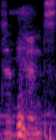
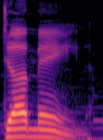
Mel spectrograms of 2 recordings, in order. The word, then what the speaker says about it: demesne: Then how do you pronounce It's domain. Yeah, it's essentially like an It's essentially an English spelling of domain.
